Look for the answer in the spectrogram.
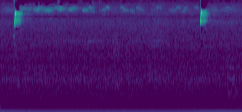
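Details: A bright red male Northern Cardinal in a backyard gives two sharp, high, metallic chips about three seconds apart, over a faint steady high hiss in the background.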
